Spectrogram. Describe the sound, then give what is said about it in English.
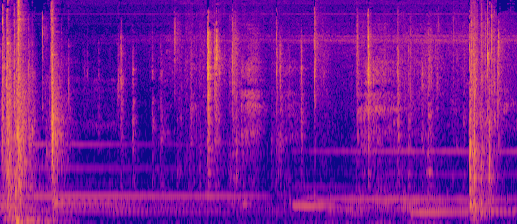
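A workshop door being closed, heard as a few dull thuds and clicks over a faint steady tonal hum, with no talk. “closes the door behind him”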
